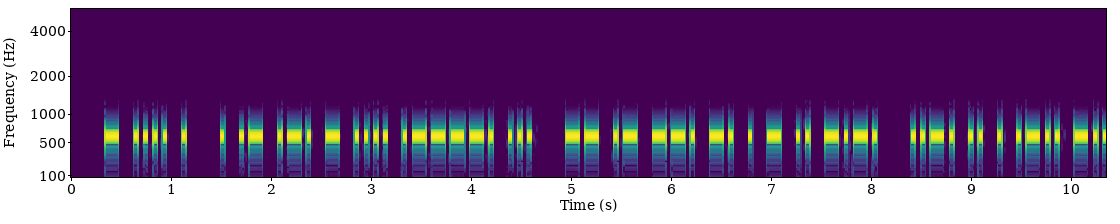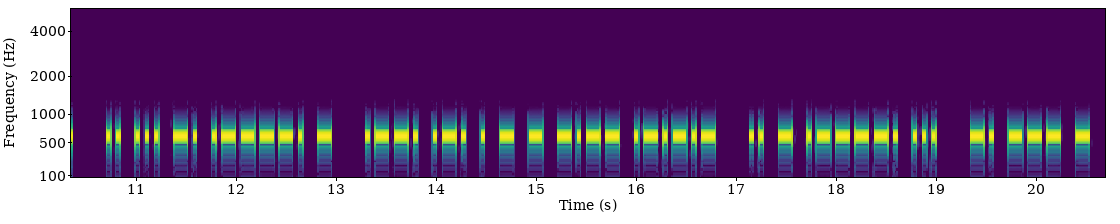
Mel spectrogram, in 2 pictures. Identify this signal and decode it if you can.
Morse code, heard as a keyed tone, about 25 wpm, 600 Hz. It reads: THE EARTH'S MAGNETIC FIELD ISN'T PRETTY. IT'S NOT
